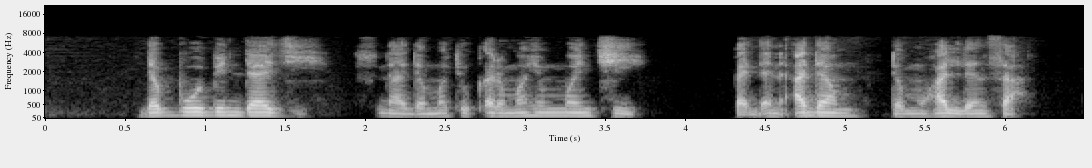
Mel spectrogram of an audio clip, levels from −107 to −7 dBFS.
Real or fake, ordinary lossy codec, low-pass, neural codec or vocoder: real; Opus, 64 kbps; 7.2 kHz; none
